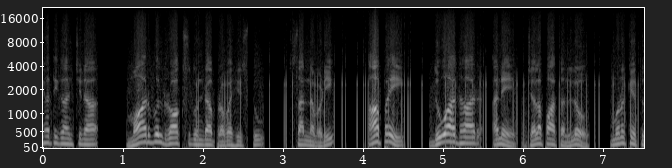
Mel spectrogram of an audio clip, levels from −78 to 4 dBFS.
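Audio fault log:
Throughout: 1-bit DFPWM compression. Each sample keeps only one bit steering an adaptive level, so heavy broadband quantisation noise makes the speech fuzzy and crackly, with treble buried in hiss, consistent with a low rate near 48 kbps.
1.92–7.45 s: train of clicks. Starting just after "గాంచిన మార్బుల్ రాక్స్", likely interference or a faulty connection injects similar pulses at an uneven pace of about 10 per second, some fifty in all. They peak around 15 dB above the speech and tick over it and through pauses.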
